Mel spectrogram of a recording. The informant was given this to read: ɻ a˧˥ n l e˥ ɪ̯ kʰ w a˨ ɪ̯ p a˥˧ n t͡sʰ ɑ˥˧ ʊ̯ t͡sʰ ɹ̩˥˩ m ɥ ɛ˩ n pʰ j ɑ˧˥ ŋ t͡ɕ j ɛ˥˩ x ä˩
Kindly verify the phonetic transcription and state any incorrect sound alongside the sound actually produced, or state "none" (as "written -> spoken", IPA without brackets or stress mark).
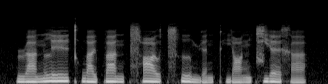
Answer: none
